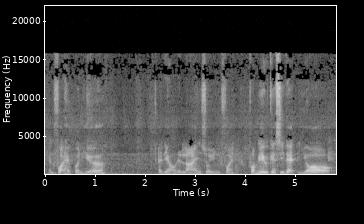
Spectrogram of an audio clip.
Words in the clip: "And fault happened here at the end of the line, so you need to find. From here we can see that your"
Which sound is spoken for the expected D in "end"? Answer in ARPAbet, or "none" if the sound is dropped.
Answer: none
